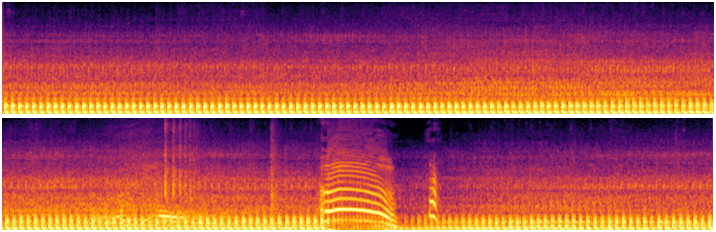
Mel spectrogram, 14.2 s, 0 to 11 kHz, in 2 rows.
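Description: KTM 690 Duke's single-cylinder engine with an Akrapovic exhaust idling steadily in even firing pulses. About ten seconds in, a brief sound rises and falls in pitch over it.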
